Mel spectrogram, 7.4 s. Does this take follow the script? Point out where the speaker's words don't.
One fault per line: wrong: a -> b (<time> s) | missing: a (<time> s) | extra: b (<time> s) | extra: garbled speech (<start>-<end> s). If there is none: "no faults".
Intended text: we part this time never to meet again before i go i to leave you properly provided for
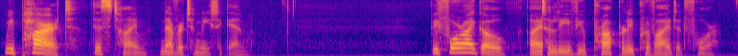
no faults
